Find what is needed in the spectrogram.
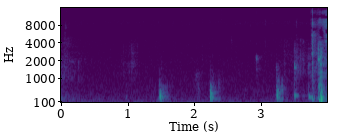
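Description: A person drinking: two faint, short swallows about a second and a half and two seconds in, then small mouth and breath sounds near the end.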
